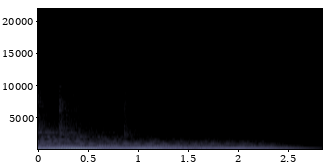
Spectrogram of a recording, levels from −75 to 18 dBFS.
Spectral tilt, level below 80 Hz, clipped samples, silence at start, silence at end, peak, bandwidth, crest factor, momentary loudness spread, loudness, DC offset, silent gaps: -9 dB/octave; -74 dBFS; under 0.1%; 0 s; 0.1 s; -26 dBFS; 8.2 kHz; 14 dB; 13 LU; -41 LUFS; under 0.1%; none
